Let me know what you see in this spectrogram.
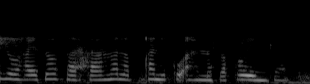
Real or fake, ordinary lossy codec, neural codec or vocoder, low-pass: fake; none; codec, 44.1 kHz, 3.4 kbps, Pupu-Codec; 3.6 kHz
